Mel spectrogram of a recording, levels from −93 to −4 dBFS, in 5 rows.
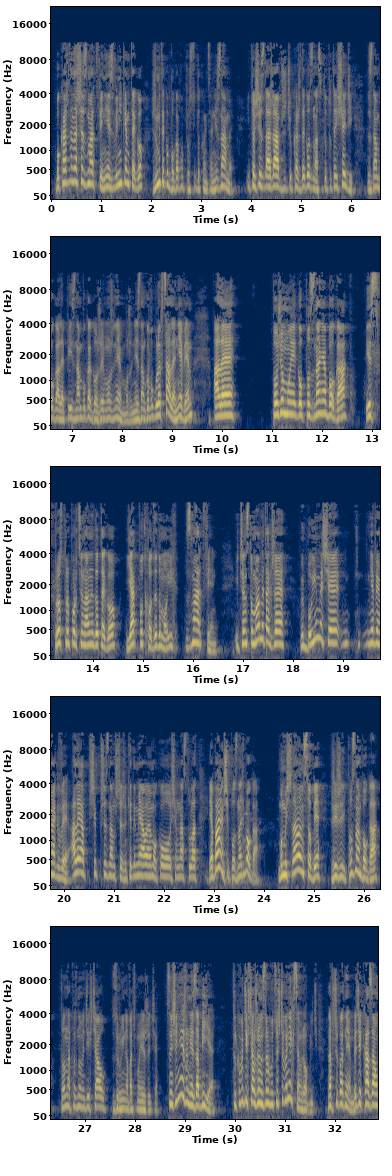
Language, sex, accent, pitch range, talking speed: Polish, male, native, 165-240 Hz, 230 wpm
